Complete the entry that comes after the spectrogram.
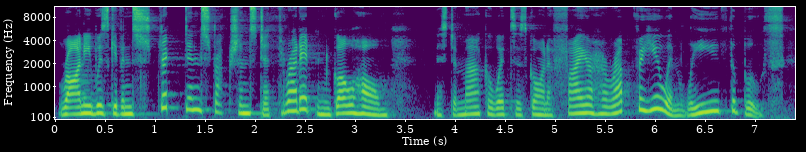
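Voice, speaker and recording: An actress playing an eager, chatty young 1940s cinema usherette, gushing and gossipy with wholesome old-fashioned slang in an audio drama. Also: female voice, medium pitch, expressive, moderate pace, darkish tone, lightly acted. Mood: gossipy, intrigued. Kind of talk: film noir audio drama acting.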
